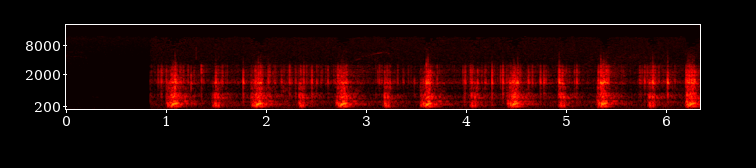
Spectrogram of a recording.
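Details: Clangorous (tambour) second heart sound at the aortic focus, as in aortic dilation from atherosclerosis, aneurysm or syphilis: a regular heartbeat near 70 a minute with a loud, ringing, trumpet-like second sound.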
